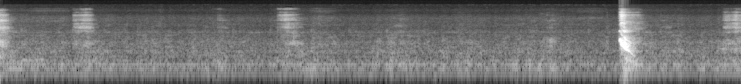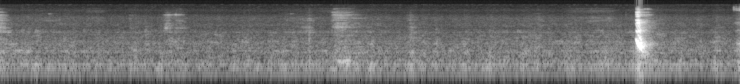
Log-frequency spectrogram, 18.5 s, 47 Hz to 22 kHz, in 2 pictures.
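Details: 4-day-old baby with hiccups: quiet breathing broken by two sharp, sudden catches about ten seconds apart, with softer ones between.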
